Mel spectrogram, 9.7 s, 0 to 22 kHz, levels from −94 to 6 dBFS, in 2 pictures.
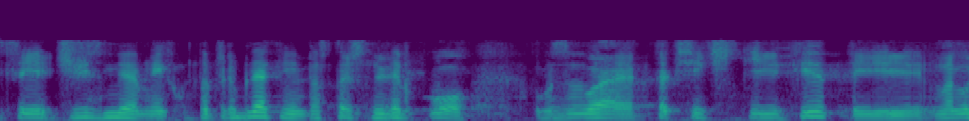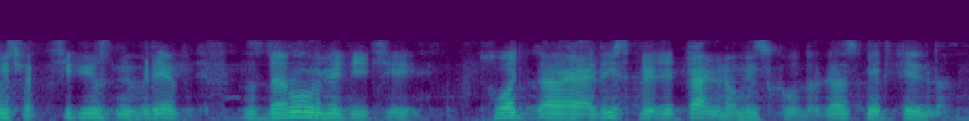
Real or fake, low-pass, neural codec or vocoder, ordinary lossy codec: fake; 5.4 kHz; codec, 16 kHz in and 24 kHz out, 0.6 kbps, FireRedTTS-2 codec; none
